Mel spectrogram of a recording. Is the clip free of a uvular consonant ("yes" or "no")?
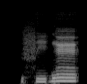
yes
